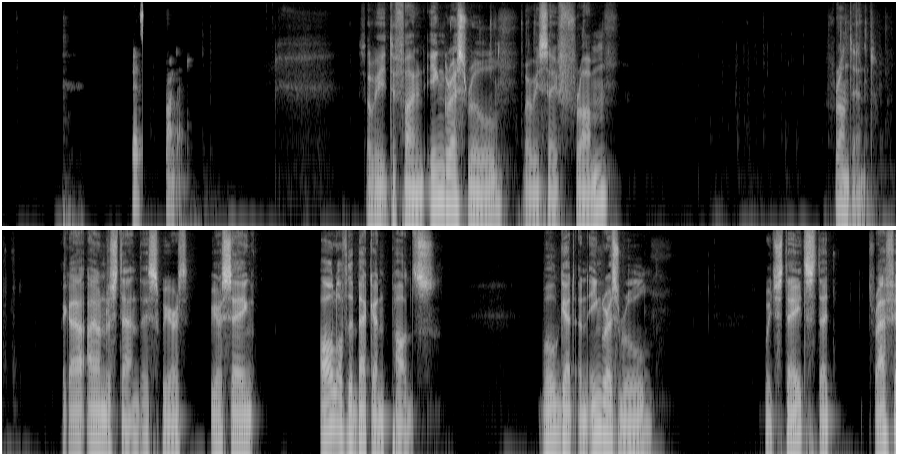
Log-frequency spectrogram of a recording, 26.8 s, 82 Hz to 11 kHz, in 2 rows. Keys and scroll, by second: 2.9 space, 4.6 ⟲, 5.0 k, 6.3-9.5 typing, 10.5-15.7 typing, 25.4-26.8 typing.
